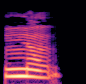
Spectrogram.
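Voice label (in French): "non", French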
